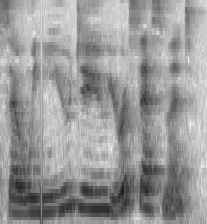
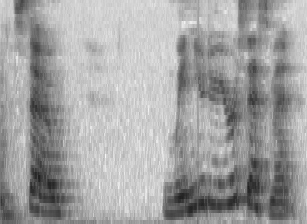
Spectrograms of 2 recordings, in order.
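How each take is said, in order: First: It is said at a normal speed. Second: It is said very slowly.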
